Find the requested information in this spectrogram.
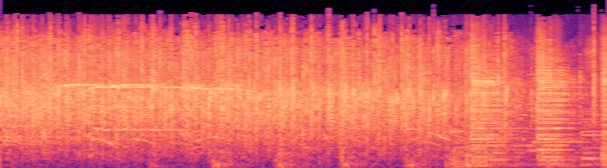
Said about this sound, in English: And now the pianist is just vamping. Yep. and you hear like minimal applause in the background. Yeah, just like sympathy applause, I guess, or like a smatter of applause.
